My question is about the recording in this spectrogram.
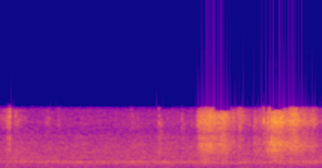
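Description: Dry, crumbled apple mint leaves rustling and crackling against a paper liner as a hand sifts through them to pick out the hard stems, with two short louder crunches near the end.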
